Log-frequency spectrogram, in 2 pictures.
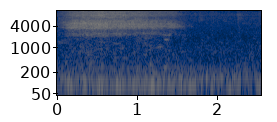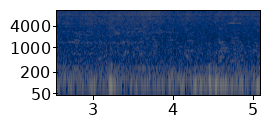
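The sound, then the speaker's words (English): A hissing breath through the nose at the start, taken during a guided presence exercise, fades into quiet, steady low background rumble for several seconds. “And see if you can move more into a nose breath.”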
